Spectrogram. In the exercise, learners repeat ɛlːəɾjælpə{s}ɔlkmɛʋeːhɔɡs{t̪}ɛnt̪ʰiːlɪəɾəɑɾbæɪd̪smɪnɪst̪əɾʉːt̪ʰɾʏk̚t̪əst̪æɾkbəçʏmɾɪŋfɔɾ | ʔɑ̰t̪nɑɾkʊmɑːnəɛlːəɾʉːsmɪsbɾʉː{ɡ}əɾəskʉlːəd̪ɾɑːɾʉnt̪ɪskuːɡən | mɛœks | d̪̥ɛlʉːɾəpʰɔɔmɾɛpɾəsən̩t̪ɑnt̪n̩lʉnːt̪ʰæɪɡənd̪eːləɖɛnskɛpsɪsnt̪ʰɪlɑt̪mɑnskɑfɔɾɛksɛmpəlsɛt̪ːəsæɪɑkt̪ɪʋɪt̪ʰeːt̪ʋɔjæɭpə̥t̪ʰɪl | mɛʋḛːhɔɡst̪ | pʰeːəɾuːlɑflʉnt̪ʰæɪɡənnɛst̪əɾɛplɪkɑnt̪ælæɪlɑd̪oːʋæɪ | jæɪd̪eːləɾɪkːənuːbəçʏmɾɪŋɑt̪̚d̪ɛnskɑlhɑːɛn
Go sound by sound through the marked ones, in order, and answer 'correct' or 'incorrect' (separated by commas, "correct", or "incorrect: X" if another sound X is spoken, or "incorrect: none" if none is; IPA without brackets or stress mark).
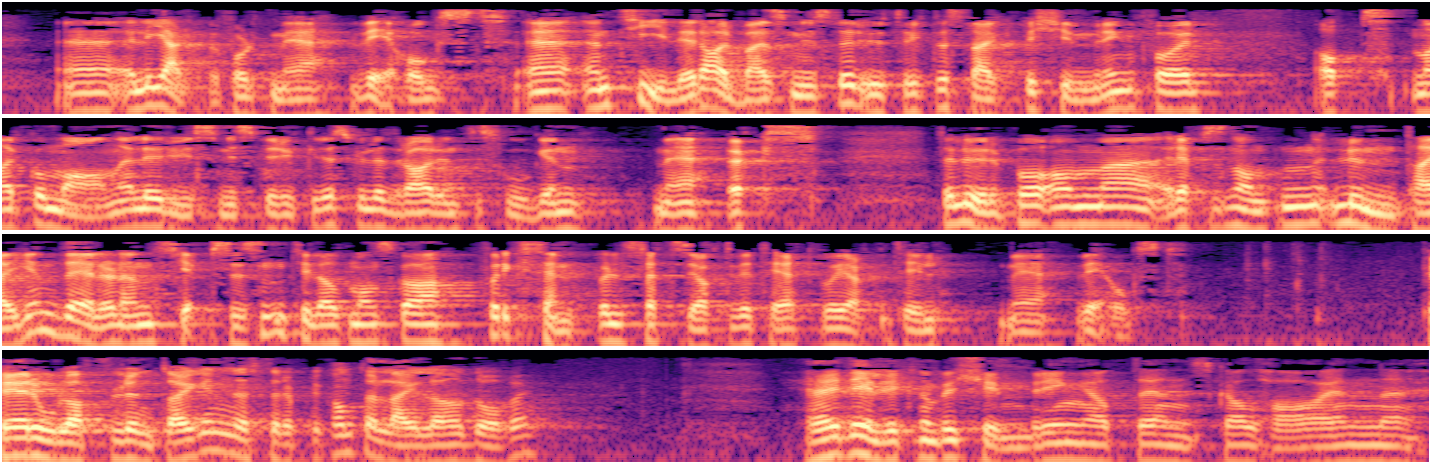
incorrect: f, correct, incorrect: k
